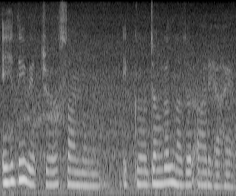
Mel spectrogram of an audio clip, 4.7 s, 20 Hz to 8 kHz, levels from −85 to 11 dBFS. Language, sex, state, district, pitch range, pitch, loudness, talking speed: Punjabi, female, Punjab, Kapurthala, 195-220 Hz, 200 Hz, -15 LUFS, 115 wpm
